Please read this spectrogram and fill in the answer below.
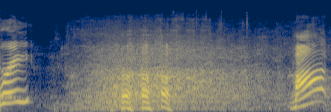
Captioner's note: laughter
